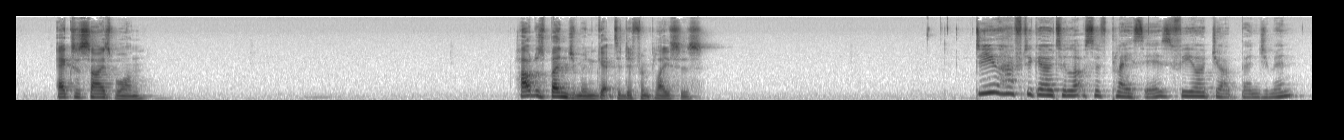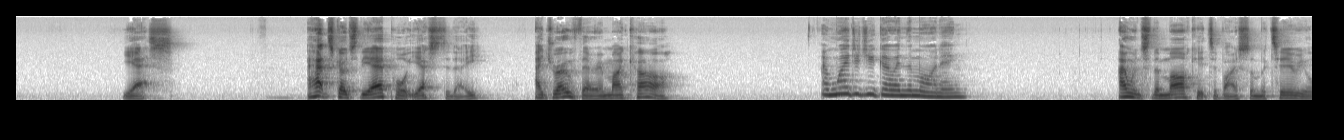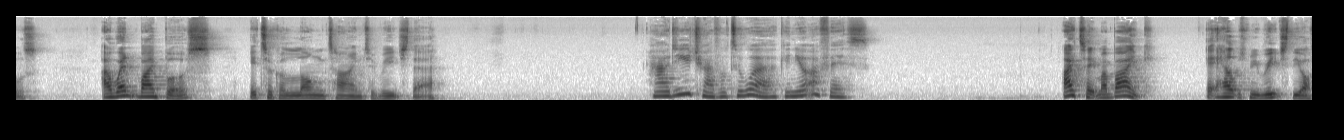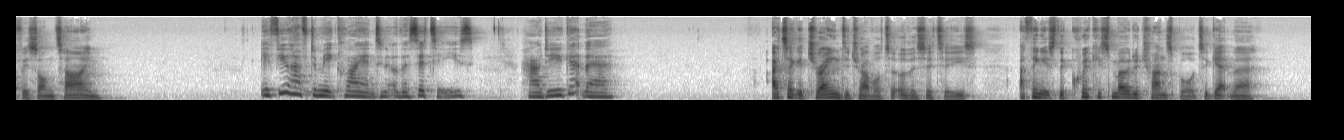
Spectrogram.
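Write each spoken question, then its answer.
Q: How does Benjamin get to different places?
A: Airport by car, market by bus, office by bike, other cities by train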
